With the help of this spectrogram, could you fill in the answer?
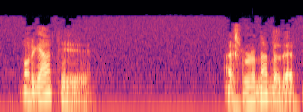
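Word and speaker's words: Moriarty: Miati. Moriati.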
